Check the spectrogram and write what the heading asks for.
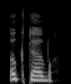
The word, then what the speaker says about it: octobre: Écoutez, octobre, O-C-T-O-B-R-E. Bol, B-O-L. Parole, P-A-R-O-L-E. Volcan, V-O-L-C-A-N. Troisième façon, O qui s'écrit E-A-U.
